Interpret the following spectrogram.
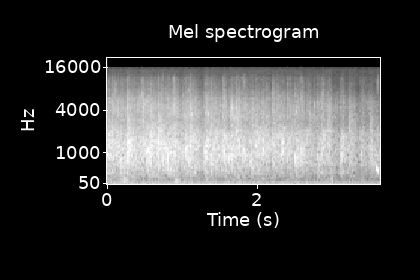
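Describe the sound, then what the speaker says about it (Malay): Applause from a large audience of over 500 people at a religious talk in a hall, a steady dense wash of clapping that holds at an even level for the whole stretch. "Tepukan gemuruh untuk mereka."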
